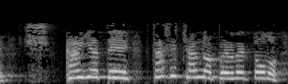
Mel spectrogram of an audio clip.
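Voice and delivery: shush, then high-pitched mock rebuke; scolding to silence. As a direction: act an annoyed crowd hushing the beggar. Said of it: "muchos le reprendían para que callase".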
